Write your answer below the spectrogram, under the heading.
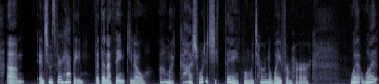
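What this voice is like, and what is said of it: Southern American accent. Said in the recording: “With a Southern accent. ... Right, with a very Southern. I'm also incredibly Southern.”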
